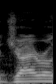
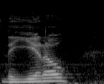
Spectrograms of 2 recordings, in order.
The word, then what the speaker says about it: gyro: Island however the most people call it a gyro the actual pronunciation is the yo the yo sandwich it's got to be my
